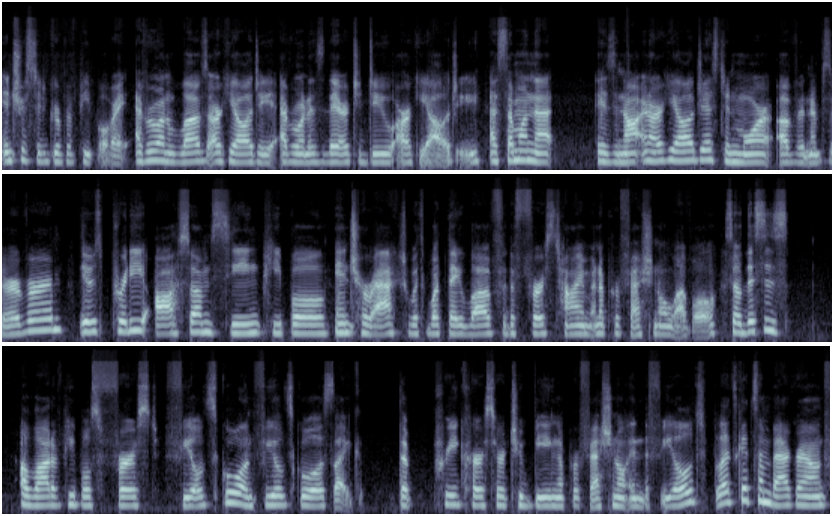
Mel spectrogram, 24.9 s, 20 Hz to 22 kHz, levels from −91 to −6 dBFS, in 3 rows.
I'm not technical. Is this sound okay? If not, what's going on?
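No. There are two small problems. At 0.68 to 0.73 s a very faint, delayed copy of the speech slips in, trailing the original by about a third of a second (327 ms). This is an echo leak. The likely cause is that the other side of the call was on a loudspeaker, and its echo canceller didn't fully clean up what its microphone picked up, so a scrap of that sound was sent back.

At 6.25 s there is a brief skip where a tiny piece of the speech, around 20 ms, simply vanishes. The sound on either side is butted together with no gap, so it comes across as a small jump rather than a pause. This is audio missing between chunks. The likely cause is that the recording is handled in pieces of about 10 s, and a sliver was lost at the handover from one piece to the next.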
